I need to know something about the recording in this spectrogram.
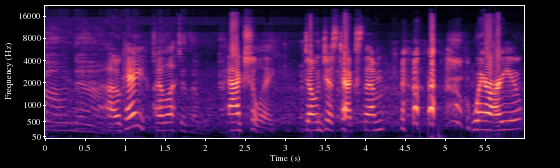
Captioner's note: laughs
